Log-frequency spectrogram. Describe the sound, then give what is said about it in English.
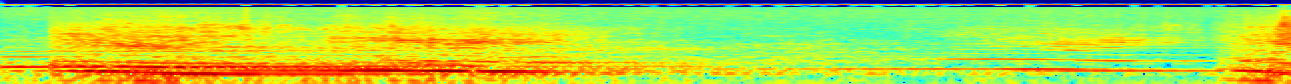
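Lancia Ferrari racing cars round the Carousel on the Nordschleife circuit with a droning, harmonic engine note. The sound stays loud at first, sinks lower and softer midway, then swells again briefly at the close. “The Lancia Ferraris round the carousel.”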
